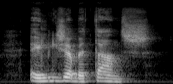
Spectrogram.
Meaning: Elizabethan (pertaining to the person, rule or period of Elizabeth I of England)
- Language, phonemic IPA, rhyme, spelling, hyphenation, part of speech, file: Dutch, /ˌeː.li.zaː.bɛˈtaːns/, -aːns, elizabethaans, eli‧za‧be‧thaans, adjective, Nl-elizabethaans.ogg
